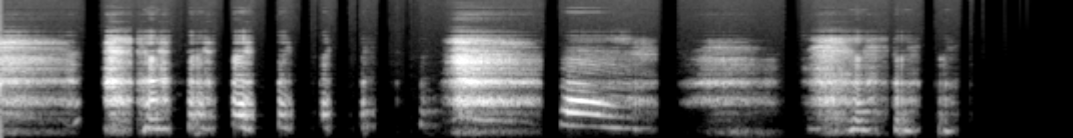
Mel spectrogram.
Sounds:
Laughter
